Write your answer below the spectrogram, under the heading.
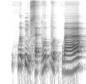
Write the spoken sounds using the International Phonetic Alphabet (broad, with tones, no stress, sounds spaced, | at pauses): h w ə˦˥ p̚ ɲ ṵ˧˨ s a˨˩ t̚ v ə˦˥ p̚ v ə˨˩ p̚ h w aː˨˦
